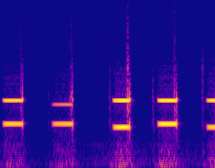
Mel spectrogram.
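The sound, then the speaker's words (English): Five touch-tone keypad beeps as someone dials a telephone weather forecast line. Each is a short, loud dual-pitch tone, spaced in an even, steady rhythm with brief silences between them. “Give me a moment to call the official Washington, D.C. snow weather line.”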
